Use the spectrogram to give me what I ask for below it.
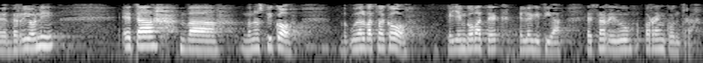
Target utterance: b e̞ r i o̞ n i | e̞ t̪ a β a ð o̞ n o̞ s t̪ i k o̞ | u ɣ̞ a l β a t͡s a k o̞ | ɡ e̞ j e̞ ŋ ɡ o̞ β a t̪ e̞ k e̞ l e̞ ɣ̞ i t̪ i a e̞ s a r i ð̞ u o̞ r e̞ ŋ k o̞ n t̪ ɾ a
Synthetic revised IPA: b e̞ r i o̞ n i | e̞ t̪ a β a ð o̞ n o̞ s t̪ i k o̞ | u ð̞ a l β a t͡s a k o̞ | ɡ e̞ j e̞ ŋ ɡ o̞ β a t̪ e̞ k e̞ l e̞ ɣ̞ i t̪ i a e̞ s a r i ð̞ u o̞ r e̞ ŋ k o̞ n t̪ ɾ a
